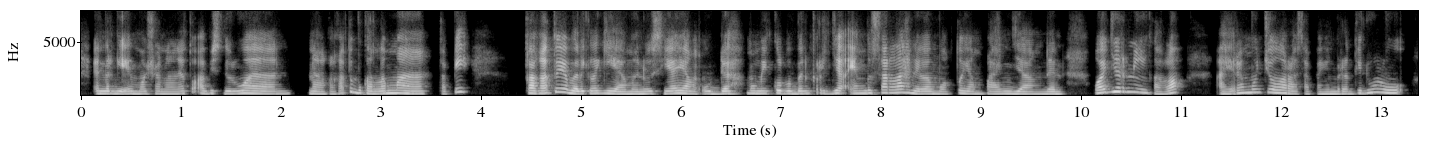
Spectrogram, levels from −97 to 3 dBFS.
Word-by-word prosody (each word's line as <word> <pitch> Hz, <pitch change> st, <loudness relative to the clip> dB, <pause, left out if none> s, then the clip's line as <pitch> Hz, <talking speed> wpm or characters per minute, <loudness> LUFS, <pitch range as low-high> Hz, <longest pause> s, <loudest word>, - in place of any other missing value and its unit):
energi 215 Hz, -2 st, +3 dB
emosionalnya 210 Hz, 0 st, -3 dB
tuh 220 Hz, -, -7 dB
habis 220 Hz, 0 st, -3 dB
duluan. 215 Hz, -1 st, +1 dB, 0.2 s
Nah, 200 Hz, -2 st, -1 dB
Kakak 200 Hz, -, -5 dB
tuh -, -, -2 dB
bukan 220 Hz, -4 st, -1 dB
lemah, 225 Hz, 0 st, +3 dB, 0.2 s
tapi 360 Hz, -, -2 dB, 0.6 s
Kakak 235 Hz, 0 st, +6 dB
tuh 355 Hz, -, +1 dB
ya 325 Hz, -, +4 dB
balik 220 Hz, -1 st, +3 dB
lagi 230 Hz, -1 st, +2 dB
ya 195 Hz, -, +2 dB
manusia 210 Hz, +3 st, +1 dB
yang 225 Hz, -3 st, +2 dB
udah 210 Hz, +1 st, 0 dB
memikul 225 Hz, +1 st, 0 dB
beban 220 Hz, +1 st, 0 dB
kerja 225 Hz, +1 st, 0 dB
yang 230 Hz, +1 st, +4 dB
besar 245 Hz, +4 st, +1 dB
lah 290 Hz, +2 st, +2 dB
dalam 210 Hz, -2 st, +1 dB
waktu 205 Hz, +3 st, -3 dB
yang 200 Hz, -1 st, -4 dB
panjang, 200 Hz, -2 st, -1 dB
dan 195 Hz, -1 st, 0 dB, 0.3 s
wajar 360 Hz, +7 st, +4 dB
nih 315 Hz, -7 st, -3 dB
kalo 210 Hz, +6 st, +1 dB, 0.4 s
akhirnya 210 Hz, +5 st, 0 dB
muncul 305 Hz, 0 st, -1 dB
rasa 210 Hz, -4 st, -2 dB
pengen 195 Hz, 0 st, -3 dB
berhenti 205 Hz, +3 st, -4 dB
dulu, 275 Hz, -1 st, 0 dB
220 Hz, 180 wpm, -23 LUFS, 205-240 Hz, 0.6 s, Kakak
